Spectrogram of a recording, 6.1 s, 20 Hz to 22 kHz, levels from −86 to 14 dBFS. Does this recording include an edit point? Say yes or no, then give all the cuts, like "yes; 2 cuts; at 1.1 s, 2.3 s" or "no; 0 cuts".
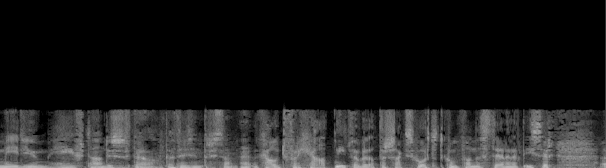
yes; 1 cut; at 2.4 s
